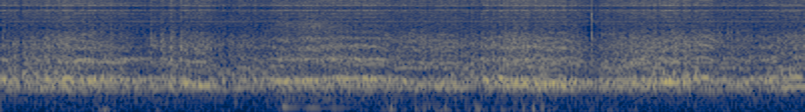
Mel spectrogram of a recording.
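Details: Flock of cranes flying back over south-west France in February, spring return: many birds bugle at once in a steady, rolling wall of trumpeting calls, over low rumbling and knocking noise.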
